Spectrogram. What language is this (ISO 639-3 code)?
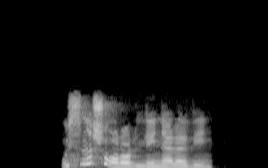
kab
